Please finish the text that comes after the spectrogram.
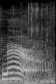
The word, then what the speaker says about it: Meryl: famous person worked on which rhymes with cheryl and it's merrell merrell merrell meaning street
